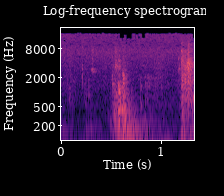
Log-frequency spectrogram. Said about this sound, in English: Okay, we'll open the door and let him in. Okay. Sure. I'll open the door right now. Okay.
